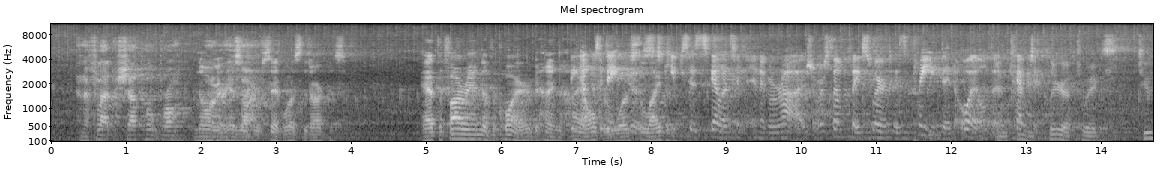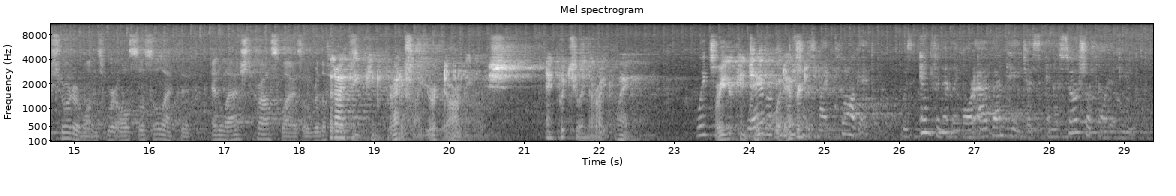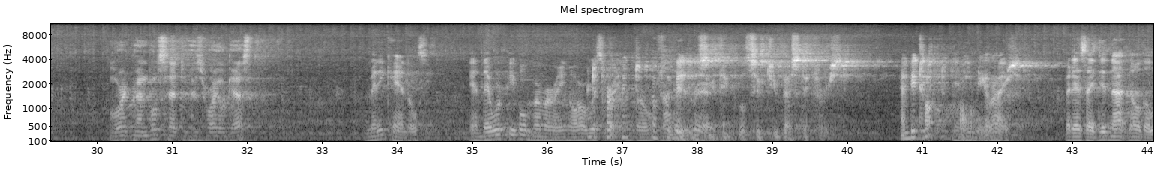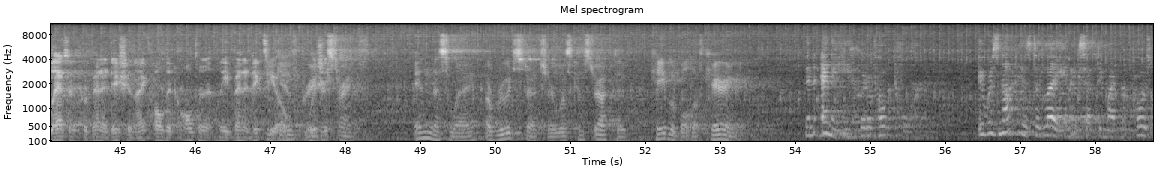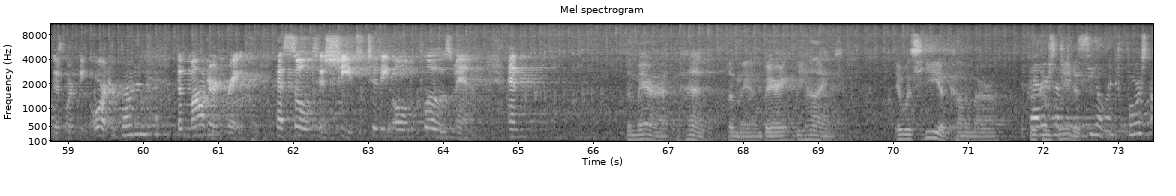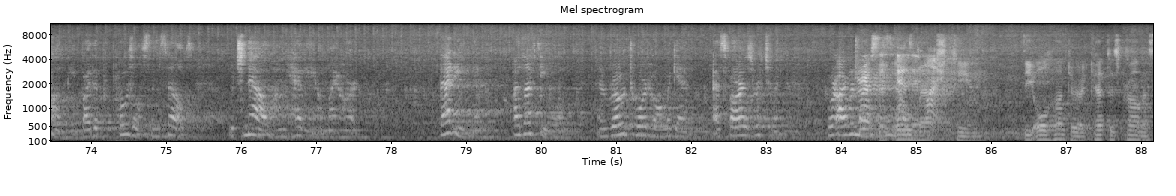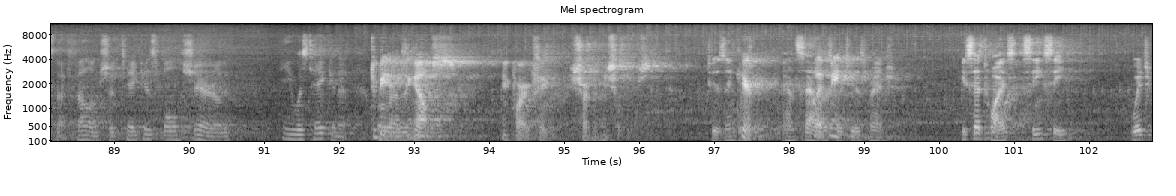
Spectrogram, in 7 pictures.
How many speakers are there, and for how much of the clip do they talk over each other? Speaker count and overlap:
6, about 16%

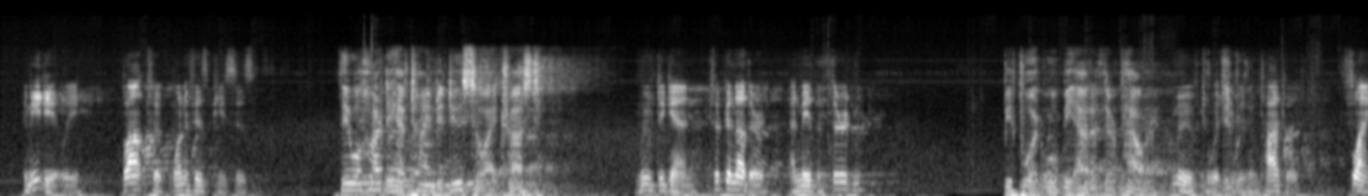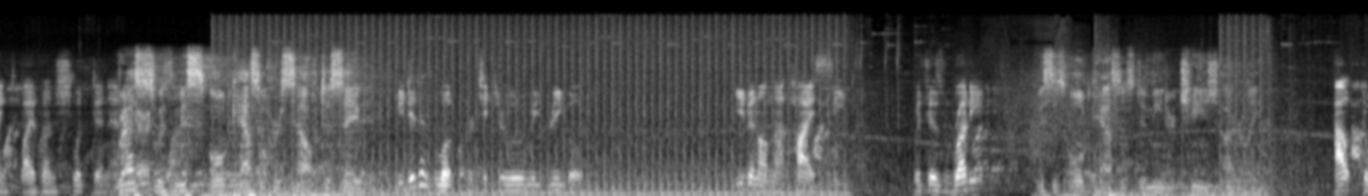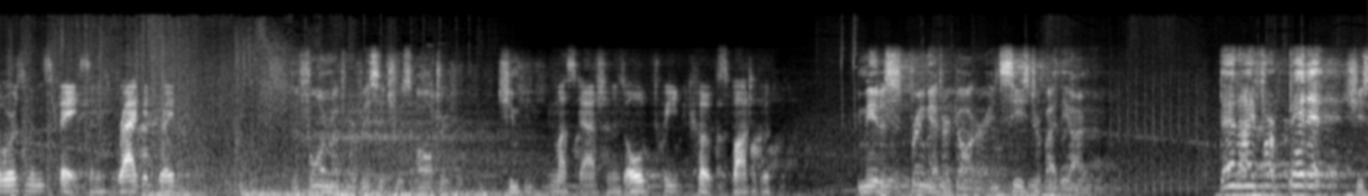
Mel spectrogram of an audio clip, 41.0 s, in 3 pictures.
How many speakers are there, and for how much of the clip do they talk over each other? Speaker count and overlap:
2, about 4%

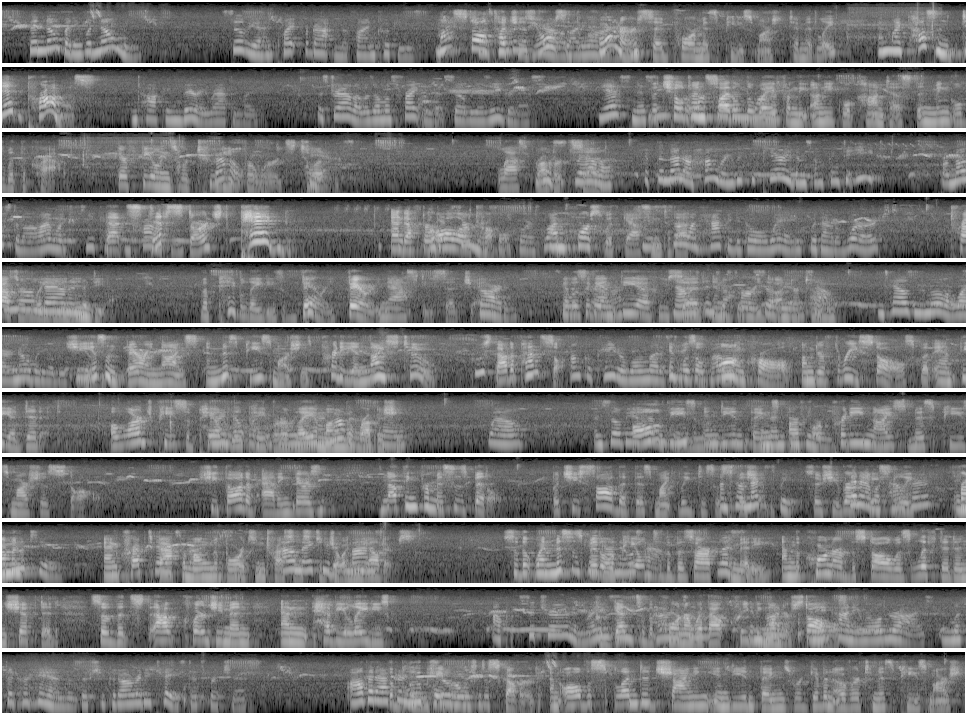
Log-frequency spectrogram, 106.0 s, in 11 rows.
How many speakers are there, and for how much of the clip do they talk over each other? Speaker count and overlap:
2, about 30%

